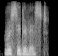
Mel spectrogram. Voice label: "recidivist", Indian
